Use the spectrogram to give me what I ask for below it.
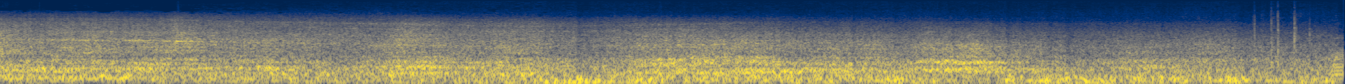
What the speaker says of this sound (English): And there's another Ryanair going off. Off it goes.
